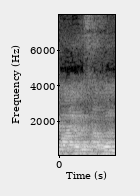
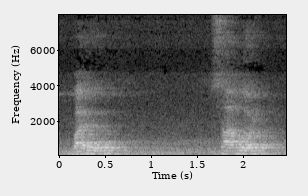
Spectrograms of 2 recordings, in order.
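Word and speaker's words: Biot–Savart: तो पहला होता है बेटा बायो सावर्ट लॉ, याद है ना, बायो सावर्ट लॉ, T silent रहेगा, बायो सावर्ट लॉ, राइट।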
